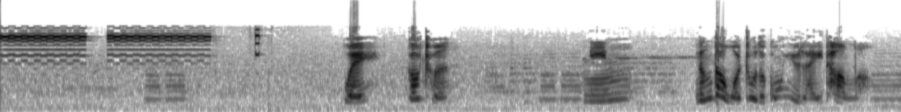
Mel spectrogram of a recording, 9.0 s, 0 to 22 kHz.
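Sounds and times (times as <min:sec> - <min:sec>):
telephone ringing: 0:00.0 - 0:02.2
short beep as the telephone is answered: 0:00.0 - 0:02.7
speech: 0:05.9 - 0:06.3, 0:07.0 - 0:08.8.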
